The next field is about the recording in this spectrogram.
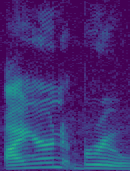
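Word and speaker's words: Irn-Bru: Only place in the world that's pronounced Iron Brew.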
